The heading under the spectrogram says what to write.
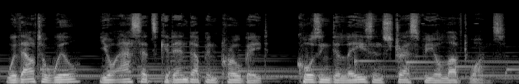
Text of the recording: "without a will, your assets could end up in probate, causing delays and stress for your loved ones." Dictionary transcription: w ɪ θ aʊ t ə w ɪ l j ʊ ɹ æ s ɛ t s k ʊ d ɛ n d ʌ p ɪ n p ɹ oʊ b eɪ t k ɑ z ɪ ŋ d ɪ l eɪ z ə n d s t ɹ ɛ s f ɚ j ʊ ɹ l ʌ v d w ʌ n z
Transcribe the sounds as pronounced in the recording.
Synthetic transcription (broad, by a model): w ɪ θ aʊ t ə w ɪ l j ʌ ɹ æ s ɛ t s k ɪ d ɛ n d ʌ p ɪ n p ɹ oʊ b eɪ t k ɑ z ɪ ŋ d ɪ l eɪ z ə n s t ɹ ɛ s f ɚ j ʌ ɹ l ʌ v d w ʌ n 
